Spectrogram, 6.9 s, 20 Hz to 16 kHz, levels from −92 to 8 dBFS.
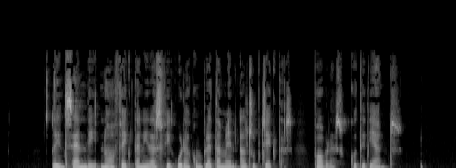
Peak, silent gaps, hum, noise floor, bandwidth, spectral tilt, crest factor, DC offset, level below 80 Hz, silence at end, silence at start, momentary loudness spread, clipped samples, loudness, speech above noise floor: -14 dBFS; none; none; -83 dBFS; 11.5 kHz; -3.5 dB/octave; 20 dB; under 0.1%; -80 dBFS; 0.5 s; 0.75 s; 13 LU; under 0.1%; -32 LUFS; 51 dB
